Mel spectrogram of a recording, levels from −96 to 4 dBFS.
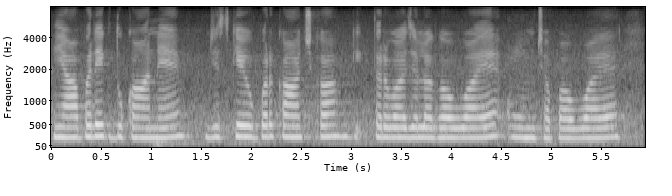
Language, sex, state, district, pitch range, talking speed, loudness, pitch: Hindi, female, Uttar Pradesh, Shamli, 215-235 Hz, 170 wpm, -15 LUFS, 225 Hz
